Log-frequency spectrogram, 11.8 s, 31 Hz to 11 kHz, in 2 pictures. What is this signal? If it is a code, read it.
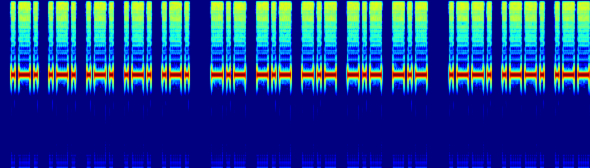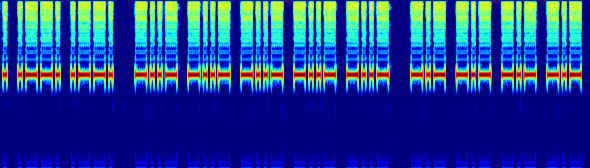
Morse code, heard as a keyed tone, about 32 wpm, 800 Hz. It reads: RRRRR KKKKK PPPPP XXXXX KKKK
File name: Basic Letter Groups By7Groups / RKPX / RKPX@30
